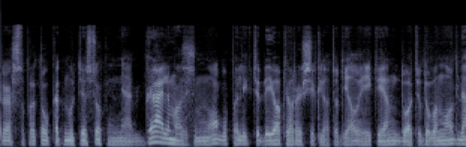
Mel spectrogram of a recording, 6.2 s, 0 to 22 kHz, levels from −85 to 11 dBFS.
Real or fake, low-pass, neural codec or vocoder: fake; 10.8 kHz; codec, 24 kHz, 1 kbps, SNAC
